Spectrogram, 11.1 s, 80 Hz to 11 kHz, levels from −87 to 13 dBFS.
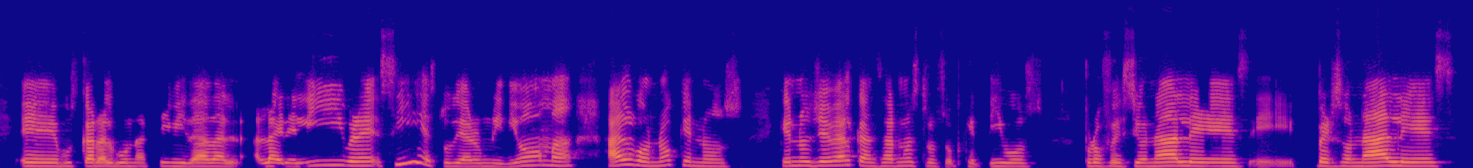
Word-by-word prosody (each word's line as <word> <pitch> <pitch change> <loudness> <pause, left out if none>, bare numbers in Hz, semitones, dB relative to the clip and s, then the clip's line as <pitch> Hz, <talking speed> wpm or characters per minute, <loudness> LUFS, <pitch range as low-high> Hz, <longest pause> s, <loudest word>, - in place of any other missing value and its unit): eh, 230 -1 +2
buscar 230 +1 +1
alguna 230 0 -1
actividad 225 -1 -1
al 220 - 0 0.2
al 230 - 0
aire 220 -1 -1
libre. 275 -1 0
Sí, 355 +3 -4
estudiar 220 -6 -3
un 220 - -11
idioma. 265 +7 -1 0.2
Algo, 290 -3 +4
¿no? 275 +5 -4
Que 280 -2 -3
nos 225 -3 -9 0.3
que 250 - 0
nos 265 0 -1
lleve 265 +2 +2
a 290 - +6
alcanzar 235 -5 -1
nuestros 245 -4 -9
objetivos 220 -1 -7 0.3
profesionales, 235 0 +2
eh, - - -11
personales. 240 0 +4
235 Hz, 140 wpm, -23 LUFS, 225-265 Hz, 0.3 s, a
